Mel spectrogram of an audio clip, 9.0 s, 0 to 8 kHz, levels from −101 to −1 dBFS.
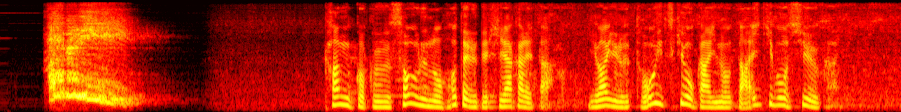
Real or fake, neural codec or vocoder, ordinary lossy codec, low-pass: fake; vocoder, 22.05 kHz, 80 mel bands, HiFi-GAN; none; 7.2 kHz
